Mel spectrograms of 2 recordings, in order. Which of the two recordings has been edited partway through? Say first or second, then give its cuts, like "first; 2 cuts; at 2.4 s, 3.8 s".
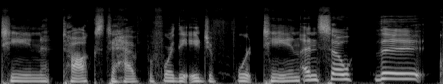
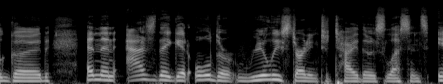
first; 1 cut; at 3.0 s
